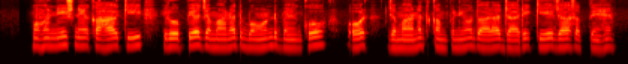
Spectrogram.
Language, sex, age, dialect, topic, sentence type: Hindi, male, 25-30, Garhwali, banking, statement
